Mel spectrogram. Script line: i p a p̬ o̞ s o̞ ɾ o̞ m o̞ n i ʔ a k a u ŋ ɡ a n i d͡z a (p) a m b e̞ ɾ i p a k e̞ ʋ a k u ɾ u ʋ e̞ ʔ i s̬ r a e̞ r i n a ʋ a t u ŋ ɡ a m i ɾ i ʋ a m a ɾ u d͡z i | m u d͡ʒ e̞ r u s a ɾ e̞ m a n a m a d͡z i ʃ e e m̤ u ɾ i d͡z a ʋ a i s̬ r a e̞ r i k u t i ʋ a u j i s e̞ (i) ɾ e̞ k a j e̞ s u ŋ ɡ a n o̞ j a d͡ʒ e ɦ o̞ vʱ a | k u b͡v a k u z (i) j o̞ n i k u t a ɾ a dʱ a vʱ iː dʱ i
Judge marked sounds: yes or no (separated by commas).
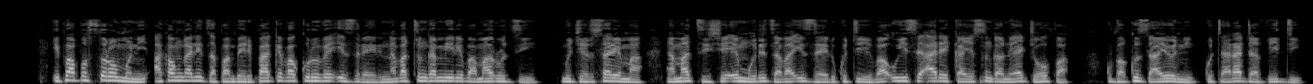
yes, no, no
